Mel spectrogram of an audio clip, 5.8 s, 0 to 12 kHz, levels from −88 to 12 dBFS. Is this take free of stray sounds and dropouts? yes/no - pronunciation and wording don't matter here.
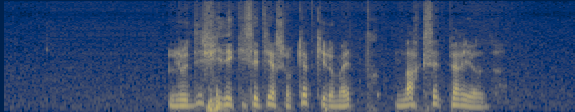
yes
